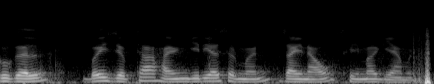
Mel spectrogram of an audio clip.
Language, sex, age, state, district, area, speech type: Bodo, male, 18-30, Assam, Kokrajhar, rural, read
